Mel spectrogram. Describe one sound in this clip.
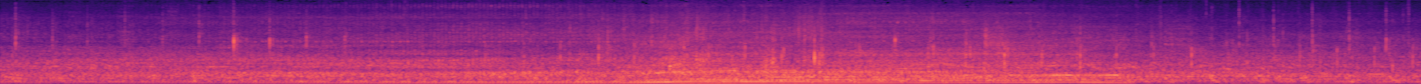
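Running footsteps patter on pavement.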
